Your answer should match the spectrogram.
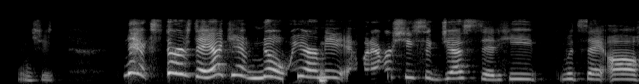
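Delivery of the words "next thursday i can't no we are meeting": outraged, furious, high, raised outburst. Retelling a woman's reply to a man putting off her meeting: mock-furious outrage. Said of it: "furiously angry".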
